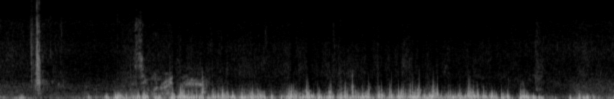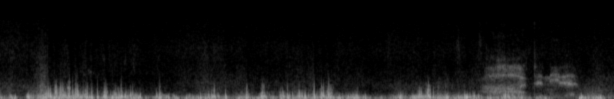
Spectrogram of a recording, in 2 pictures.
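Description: Wind buffeting the camera microphone in gusts, coming and going in waves.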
